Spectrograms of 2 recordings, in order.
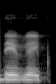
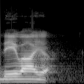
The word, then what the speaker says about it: Devyai: So, it's not Vrindaya Tulsi Devaya, Devo, or Devaya, it is not male, it is female.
